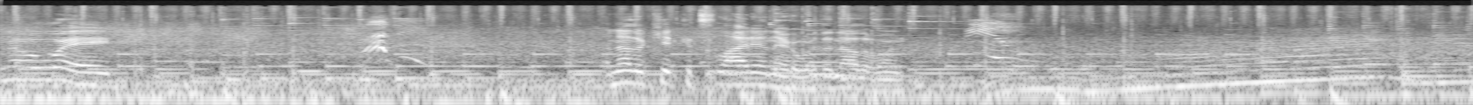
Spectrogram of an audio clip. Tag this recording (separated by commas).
Music, Speech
